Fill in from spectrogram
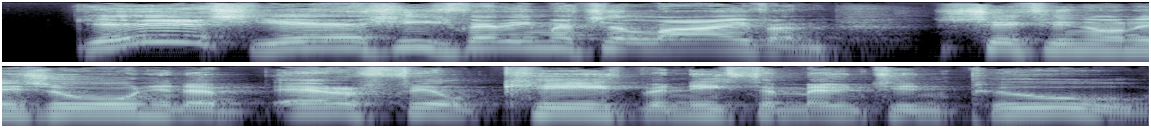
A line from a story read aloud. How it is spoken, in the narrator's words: replied the Kyuntiach in her pinched and cracked voice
